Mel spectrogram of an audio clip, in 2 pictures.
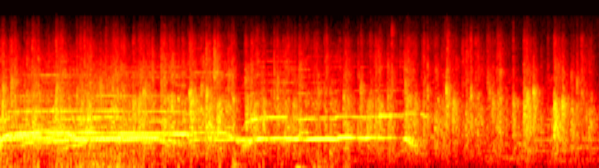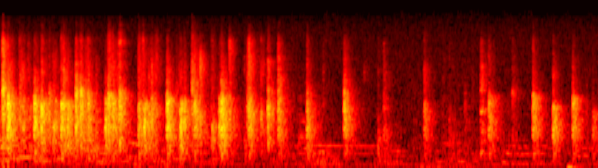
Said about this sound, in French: C'est la première fois? C'est la première fois, on l'applaudit?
